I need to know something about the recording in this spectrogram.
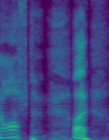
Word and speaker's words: often: At best, you're an often.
